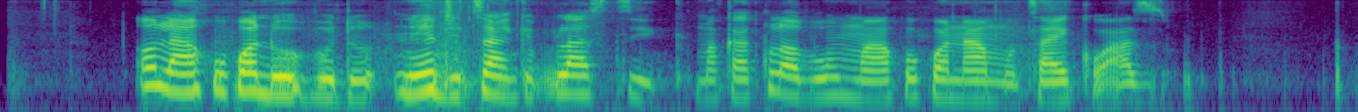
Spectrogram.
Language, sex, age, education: Igbo, female, 15-29, tertiary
